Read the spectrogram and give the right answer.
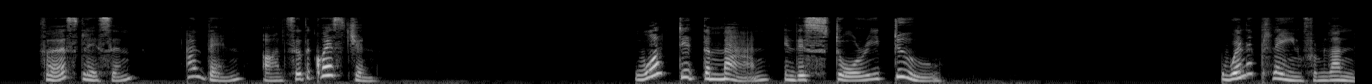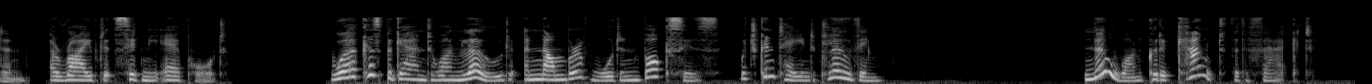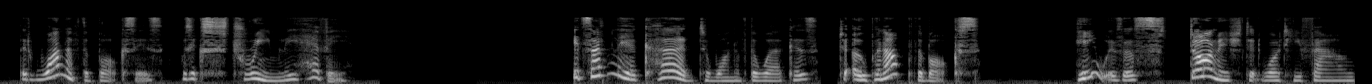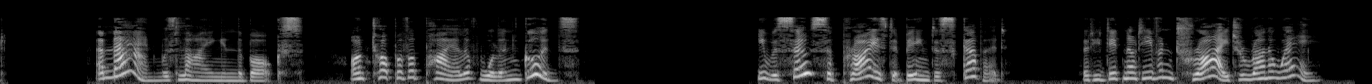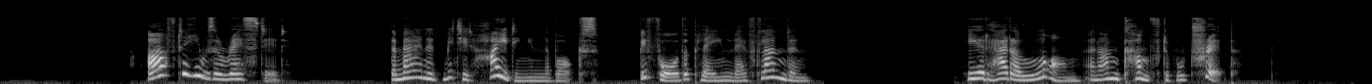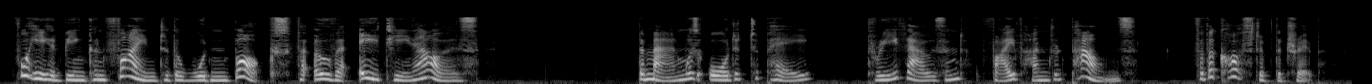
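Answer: He hid in a wooden box on a plane from London to Sydney to travel without a ticket.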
